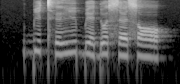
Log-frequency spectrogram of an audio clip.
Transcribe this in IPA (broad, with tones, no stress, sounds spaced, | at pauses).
ɓ i˦ tʰ ɪ˨˦ ɣ i˦ ɓ e˨ ɗ ʊ˦ s ɛ˨˦ s ɔ˨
